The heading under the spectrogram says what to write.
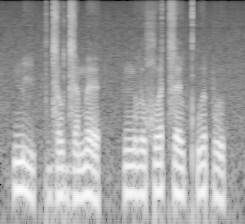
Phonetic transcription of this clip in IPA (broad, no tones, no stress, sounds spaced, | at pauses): m i | d͡z ʌ u̯ d͡z æ m ɛ | ŋʷ i l ʊ χʷ æ t͡s ɛ l kʷʼ ɛ p ʊ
